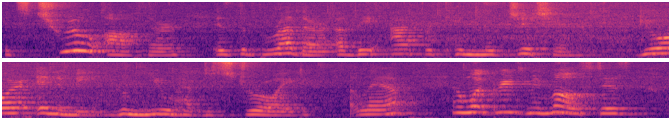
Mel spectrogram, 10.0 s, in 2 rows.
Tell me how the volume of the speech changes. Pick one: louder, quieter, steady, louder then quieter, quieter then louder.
steady.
